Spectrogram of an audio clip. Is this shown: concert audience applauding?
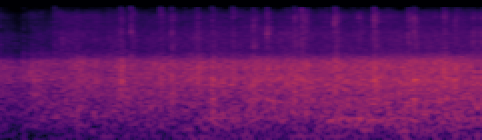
yes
